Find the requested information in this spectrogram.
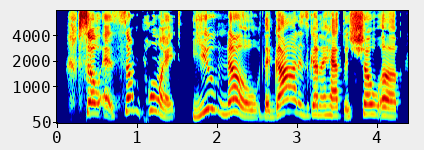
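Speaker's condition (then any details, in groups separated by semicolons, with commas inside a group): No condition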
